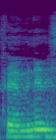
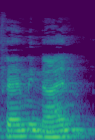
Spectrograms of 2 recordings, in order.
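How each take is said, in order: First: The last syllable sounds like 'nin'. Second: The last syllable sounds like 'nine'. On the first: The speaker calls it right. "फेमिनिन सही है" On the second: The speaker calls it wrong. "फेमिनाइन भी यहाँ पर गलत होता है"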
